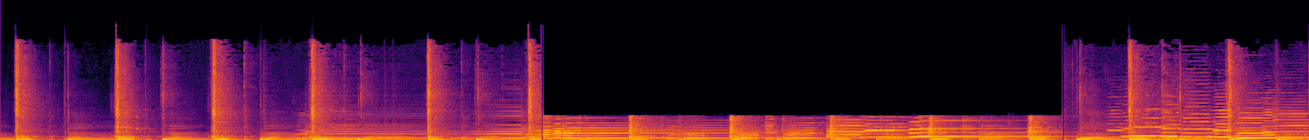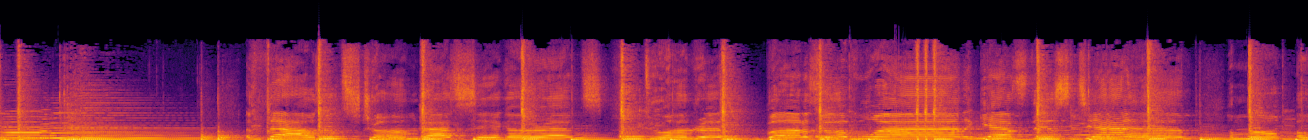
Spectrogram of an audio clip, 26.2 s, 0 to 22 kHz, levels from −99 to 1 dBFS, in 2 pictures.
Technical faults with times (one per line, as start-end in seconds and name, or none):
3.84-4.01 repeated buffer
5.41-10.64 input switched to a poorer device
22.27-22.44 repeated buffer
24.15-24.23 repeated buffer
